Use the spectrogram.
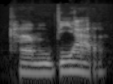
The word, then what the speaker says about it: cambiar: But here the B is soft, as if you are pronouncing kind of a V sound. Cambiar, cambiar, cambiar. See, there is not that strong like puff of air, just cambiar, cambiar, because the B goes after an M.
